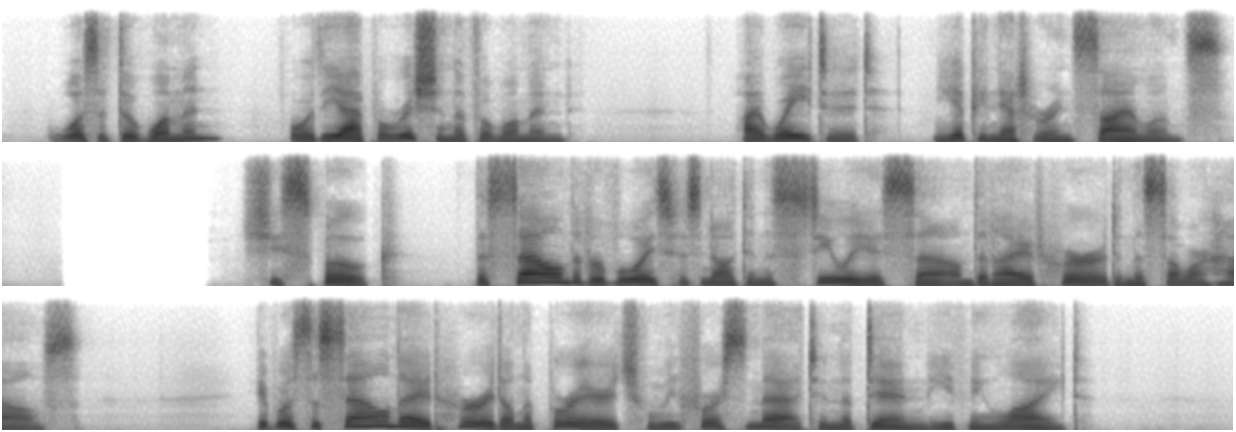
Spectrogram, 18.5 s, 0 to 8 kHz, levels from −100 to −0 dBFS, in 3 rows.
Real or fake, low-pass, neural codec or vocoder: fake; 7.2 kHz; codec, 16 kHz, 0.5 kbps, FunCodec, trained on Chinese and English, 25 frames a second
